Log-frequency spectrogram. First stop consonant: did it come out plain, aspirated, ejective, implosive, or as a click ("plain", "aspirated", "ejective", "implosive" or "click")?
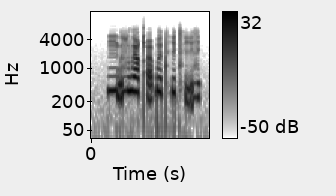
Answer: ejective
